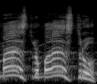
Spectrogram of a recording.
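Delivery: urgent, high, slow, drawn-out calling out.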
